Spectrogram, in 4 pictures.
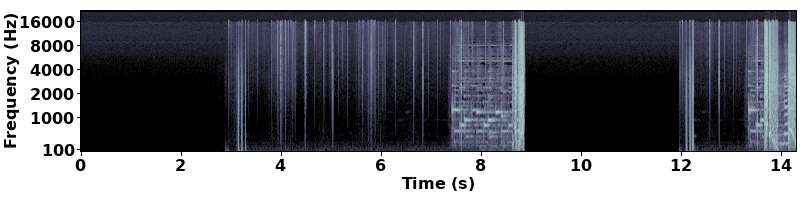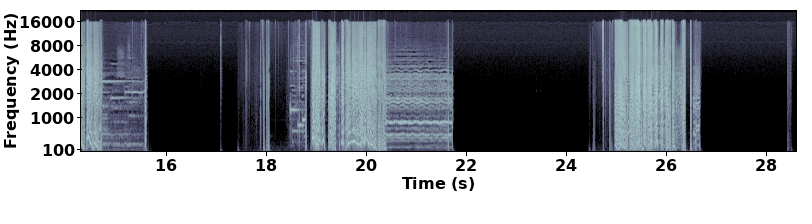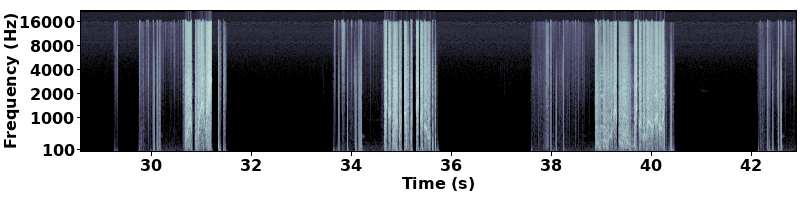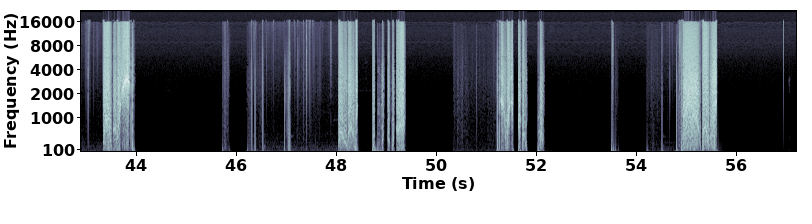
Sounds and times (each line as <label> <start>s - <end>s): record scratches 8.5s - 8.9s
record scratches 13.5s - 15.3s
record scratches 17.6s - 21.8s
record scratches 24.8s - 26.7s
record scratches 30.6s - 31.3s
record scratches 34.0s - 35.8s
record scratches 38.9s - 40.5s
record scratches 43.3s - 44.0s
record scratches 46.2s - 49.4s
record scratches 51.2s - 52.2s
record scratches 54.8s - 55.7s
